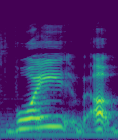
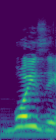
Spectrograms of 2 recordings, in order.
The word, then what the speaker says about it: Boise: Um, and then of course, Voy Boise. Boise. I remembered. I remembered cuz I mispronounced it yesterday, but then you guys taught me.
